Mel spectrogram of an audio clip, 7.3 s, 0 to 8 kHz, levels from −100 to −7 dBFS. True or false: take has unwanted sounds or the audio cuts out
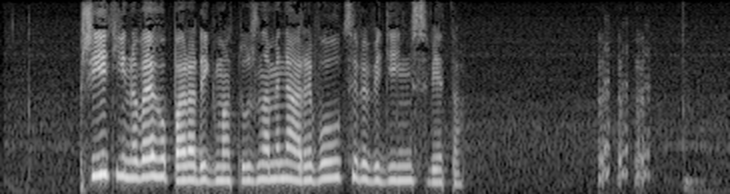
true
